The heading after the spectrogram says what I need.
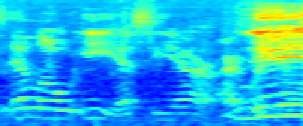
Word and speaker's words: Loeser: Loser, in German it's Loser. L-O with the umlaut over. Loser. And you change it to an E in America, L-O-E-S-E-R, but there's L-O with the umlaut S-E-R, loser.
